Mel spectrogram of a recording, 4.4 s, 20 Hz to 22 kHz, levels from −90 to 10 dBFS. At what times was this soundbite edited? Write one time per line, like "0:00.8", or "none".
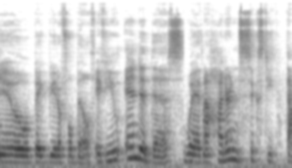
0:01.4
0:03.0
